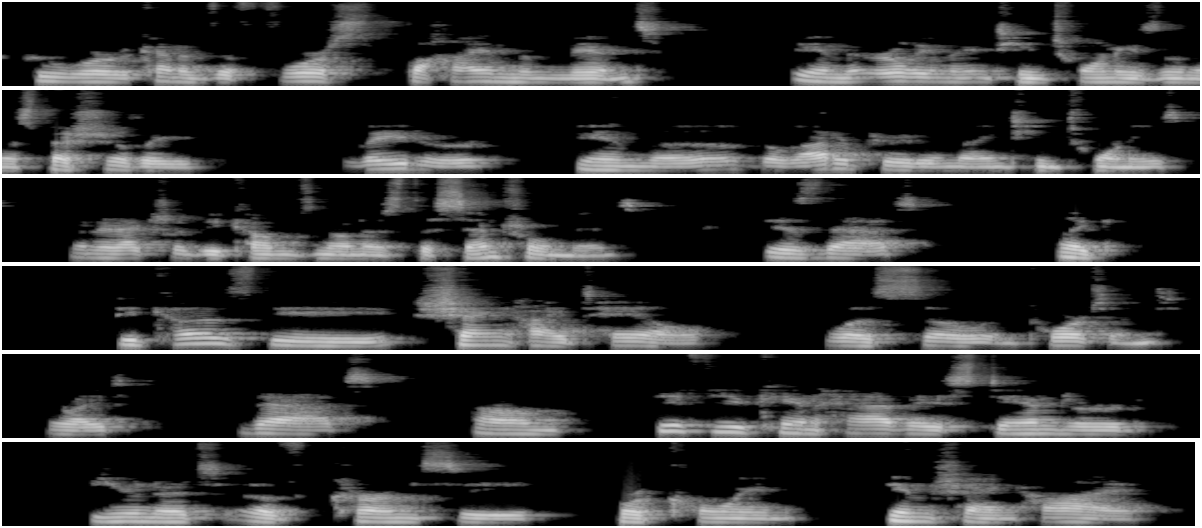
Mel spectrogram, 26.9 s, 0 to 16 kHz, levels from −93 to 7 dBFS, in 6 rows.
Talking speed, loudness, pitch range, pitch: 130 wpm, -21 LUFS, 125-150 Hz, 135 Hz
